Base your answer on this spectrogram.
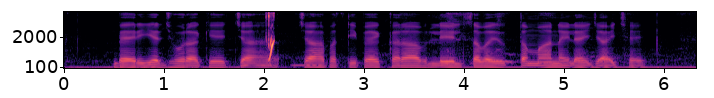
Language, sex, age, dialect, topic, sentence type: Maithili, male, 25-30, Bajjika, agriculture, statement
